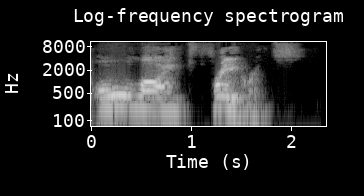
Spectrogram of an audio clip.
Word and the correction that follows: Old Vine Fragrance: Old Vine Fragrance.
